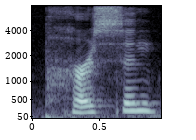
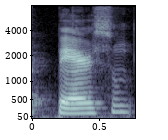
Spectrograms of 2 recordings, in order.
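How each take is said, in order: First: "person" slow, with a closed E. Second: "person" with an open E; common wrong way. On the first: Teacher shows the closed E to students. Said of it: "esse Ezinho fechado". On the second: Teacher imitates the usual student error. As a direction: show the usual mistake. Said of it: "Muita gente pronuncia". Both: Shown as a demonstration.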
